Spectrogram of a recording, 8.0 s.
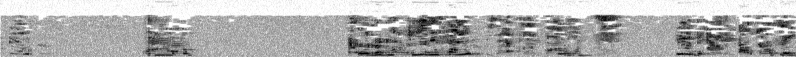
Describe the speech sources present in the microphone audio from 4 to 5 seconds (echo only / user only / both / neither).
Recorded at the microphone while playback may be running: echo only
